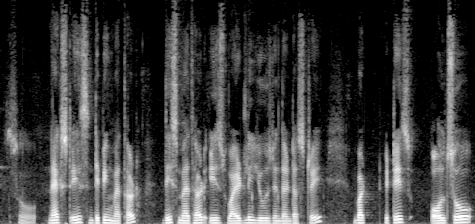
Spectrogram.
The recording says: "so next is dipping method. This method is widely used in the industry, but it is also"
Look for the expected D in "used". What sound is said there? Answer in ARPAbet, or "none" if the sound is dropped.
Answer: D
